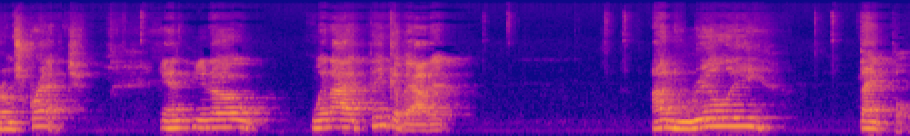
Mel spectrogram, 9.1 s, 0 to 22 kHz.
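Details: Aphasia following a stroke about 15 months earlier in an adult man; early on others could not understand him at all, and his vocabulary has since grown by over 20,000 words; aphasia.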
